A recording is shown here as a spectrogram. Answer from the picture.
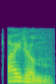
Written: item

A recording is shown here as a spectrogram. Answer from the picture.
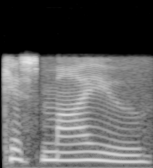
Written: Kismayu

